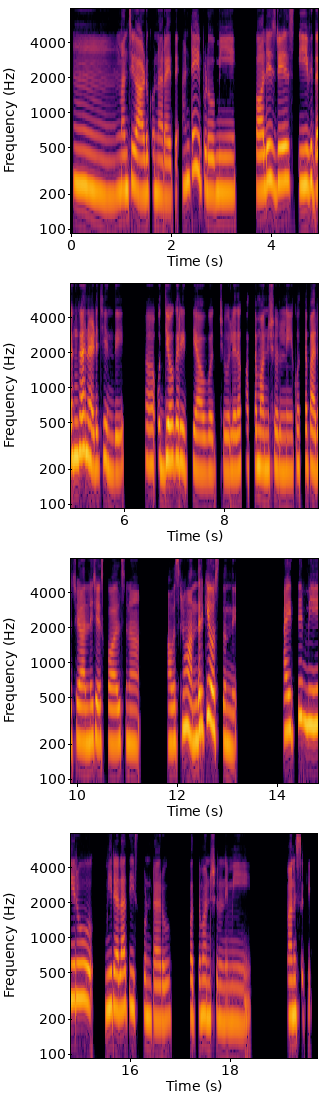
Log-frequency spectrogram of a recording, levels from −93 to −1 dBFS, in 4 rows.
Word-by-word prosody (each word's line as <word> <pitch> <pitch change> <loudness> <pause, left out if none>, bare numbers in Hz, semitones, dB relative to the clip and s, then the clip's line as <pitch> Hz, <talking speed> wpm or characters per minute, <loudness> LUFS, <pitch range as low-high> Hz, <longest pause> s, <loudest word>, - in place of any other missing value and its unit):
హ్మ్. 210 -5 -1
మంచిగా 225 +2 0
ఆడుకున్నారయితే. 200 -2 -4
అంటే 260 +6 0
ఇప్పుడు 225 -4 -2 0.2
మీ 210 0 -1 0.6
కాలేజ్ 235 +4 +3
డేస్ 255 0 +5 0.2
ఈ - - +5
విధంగా 255 +3 +5
నడిచింది. 205 -3 -1 0.5
ఆహ్, 220 0 -2
ఉద్యోగరీత్యా 230 -2 +2
అవ్వచ్చు, 190 +2 -6
లేదా 195 +1 0
కొత్త 215 - -14
మనుషుల్ని 200 -2 -3
కొత్త 215 - -7
పరిచయాల్ని 210 +1 0
చేసుకోవాల్సిన 205 -1 -2 0.8
అవసరం 230 +7 +1
అందరికీ 260 +9 +5
వస్తుంది. 200 -7 -4 1.0
అయితే, 265 +5 +1 0.2
మీరు 295 +1 +5 0.5
మీరెలా 245 -1 +3
తీసుకుంటారు? 205 -5 -4 0.5
కొత్త 210 -1 -6
మనుషుల్ని 205 -2 -4
మీ 190 0 -6 1.0
మనసుకి? 220 0 -2
215 Hz, 95 wpm, -24 LUFS, 200-240 Hz, 1.0 s, డేస్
